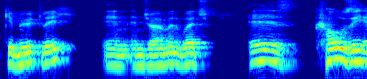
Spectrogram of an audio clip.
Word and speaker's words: Gemütlich: Gemütlich. Gemütlich.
